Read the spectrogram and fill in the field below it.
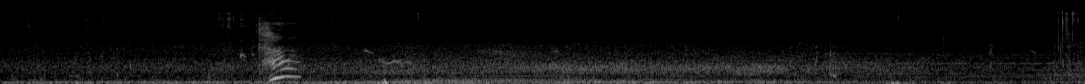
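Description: Chickens' feet scratch and rustle in dry leaves.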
